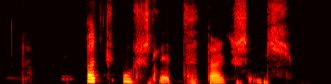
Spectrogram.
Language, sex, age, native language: Icelandic, female, 8, Icelandic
